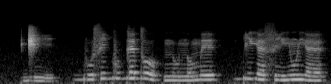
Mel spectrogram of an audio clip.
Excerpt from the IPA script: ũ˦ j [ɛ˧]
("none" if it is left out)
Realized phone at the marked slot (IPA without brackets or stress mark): ɛ˧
